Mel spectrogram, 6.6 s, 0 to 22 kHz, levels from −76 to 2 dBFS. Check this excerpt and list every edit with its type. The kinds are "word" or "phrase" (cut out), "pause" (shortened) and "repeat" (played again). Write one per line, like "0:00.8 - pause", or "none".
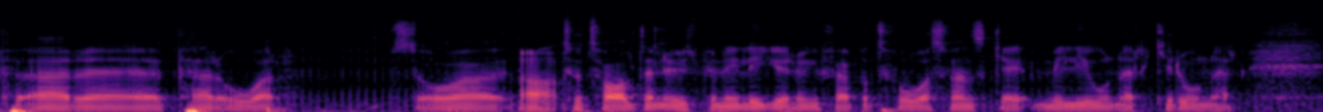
none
